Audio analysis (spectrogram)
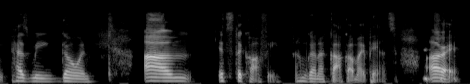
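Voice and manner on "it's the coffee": ordinary delivery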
